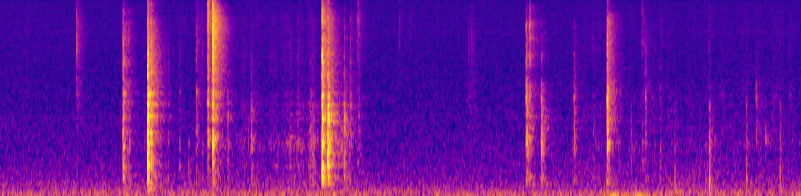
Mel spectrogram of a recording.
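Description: Small sharp clicks and taps, about ten scattered irregularly, from a precision screwdriver working the screws out of a laptop motherboard, the louder ones a few seconds in.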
